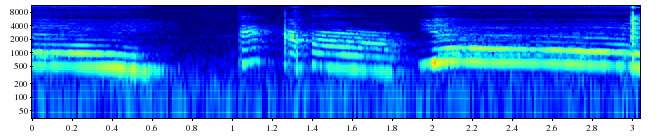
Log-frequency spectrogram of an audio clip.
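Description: A rose-ringed parakeet talks in a high, nasal, childlike voice, giving three short speech-like phrases with rich harmonics in a quiet room.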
